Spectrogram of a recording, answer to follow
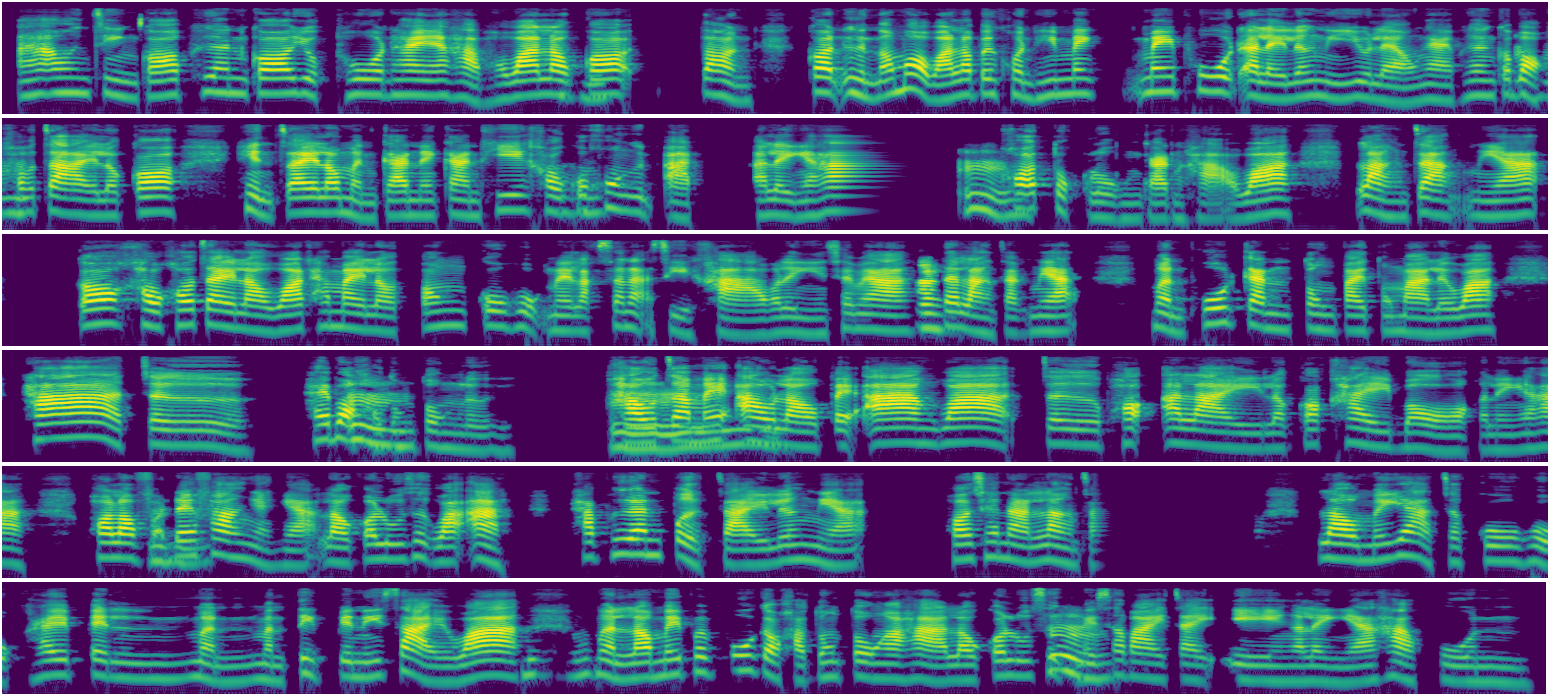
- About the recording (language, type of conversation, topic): Thai, podcast, คุณคิดอย่างไรกับการโกหกแบบถนอมน้ำใจเพื่อไม่ให้คนเสียใจ?
- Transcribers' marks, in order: distorted speech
